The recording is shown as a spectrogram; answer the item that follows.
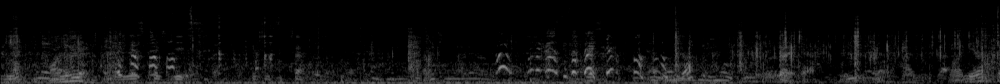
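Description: Indistinct voices of people talking quietly, too faint to make out, over a low steady rumble that drops away about seven and a half seconds in.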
